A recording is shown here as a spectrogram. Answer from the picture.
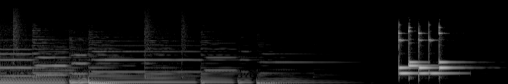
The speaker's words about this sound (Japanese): チャイムの合図でスタートするよ。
